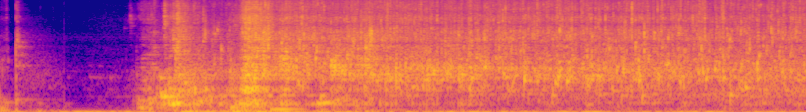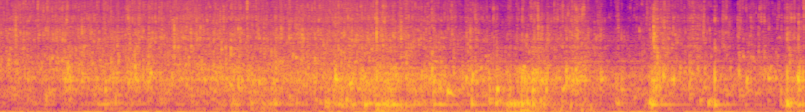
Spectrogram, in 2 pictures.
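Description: Toilet flushing: a rush of water that starts suddenly just under a second in and runs on steadily.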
